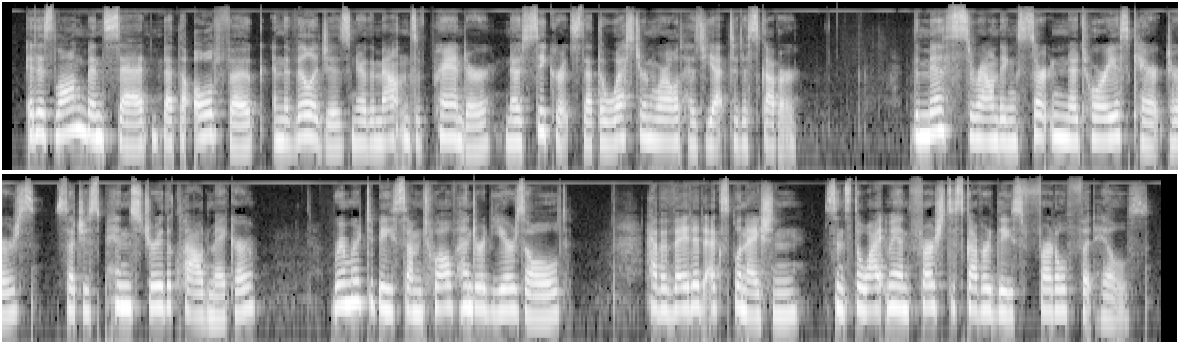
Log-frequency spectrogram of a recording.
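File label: F EN documentary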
